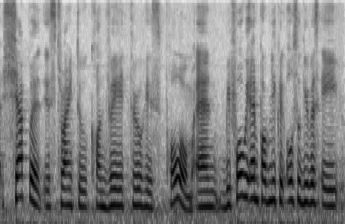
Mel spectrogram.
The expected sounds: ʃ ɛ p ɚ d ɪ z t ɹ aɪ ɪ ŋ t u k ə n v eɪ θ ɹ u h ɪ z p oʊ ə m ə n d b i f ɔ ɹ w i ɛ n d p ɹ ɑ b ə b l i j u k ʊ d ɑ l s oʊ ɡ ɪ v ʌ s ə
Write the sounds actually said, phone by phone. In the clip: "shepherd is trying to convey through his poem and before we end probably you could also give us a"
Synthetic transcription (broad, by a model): ʃ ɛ p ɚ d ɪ s t ɹ aɪ ɪ ŋ t u k ə n v eɪ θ ɹ u h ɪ s p oʊ ə m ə n b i f ɔ w i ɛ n p ɹ ɑ b ə b l i k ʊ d ɑ l s oʊ ɡ ɪ v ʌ s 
